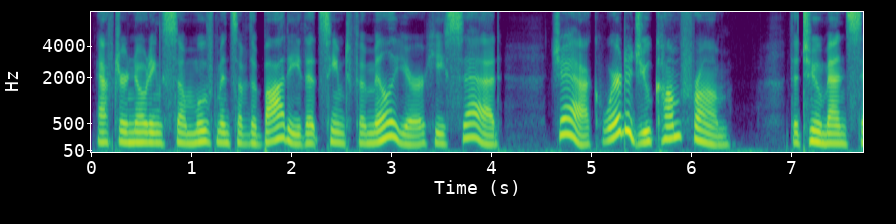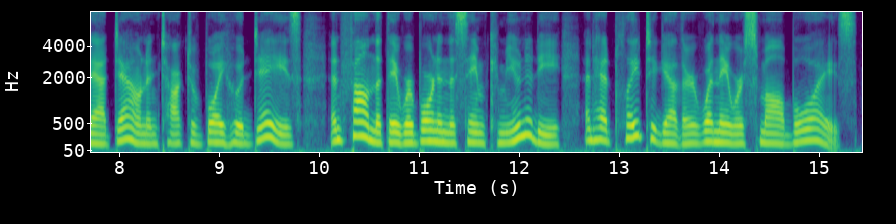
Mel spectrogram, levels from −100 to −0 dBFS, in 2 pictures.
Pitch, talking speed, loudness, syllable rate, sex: 180 Hz, 185 wpm, -17 LUFS, 4.8 syllables/s, female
